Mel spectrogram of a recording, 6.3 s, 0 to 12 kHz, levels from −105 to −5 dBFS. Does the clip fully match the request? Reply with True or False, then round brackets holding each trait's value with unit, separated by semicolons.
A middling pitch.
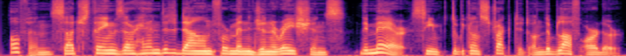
True (160 Hz)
